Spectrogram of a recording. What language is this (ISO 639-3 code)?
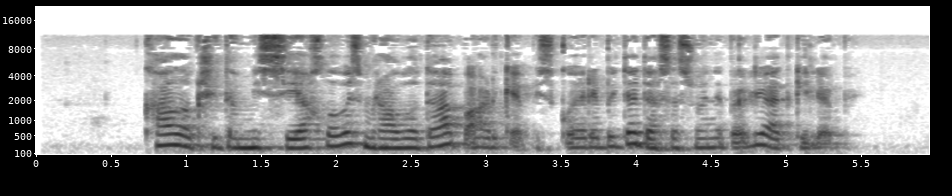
kat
